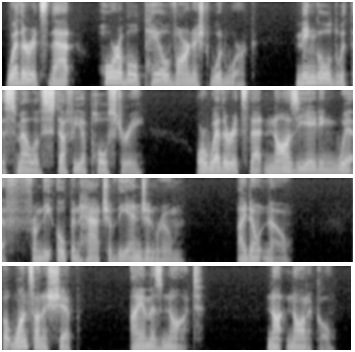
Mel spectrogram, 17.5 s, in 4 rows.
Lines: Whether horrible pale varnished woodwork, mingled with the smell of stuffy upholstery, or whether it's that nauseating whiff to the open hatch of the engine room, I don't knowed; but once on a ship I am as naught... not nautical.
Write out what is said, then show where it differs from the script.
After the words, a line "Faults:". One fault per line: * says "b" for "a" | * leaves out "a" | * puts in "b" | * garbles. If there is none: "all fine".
Whether it's that horrible pale varnished woodwork, mingled with the smell of stuffy upholstery, or whether it's that nauseating whiff from the open hatch of the engine room, I don't know; but once on a ship I am as naught... not nautical.
Faults:
* puts in "it's that"
* says "from" for "to"
* says "know" for "knowed"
